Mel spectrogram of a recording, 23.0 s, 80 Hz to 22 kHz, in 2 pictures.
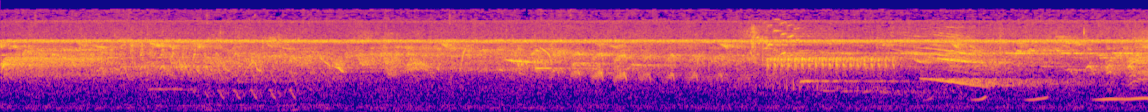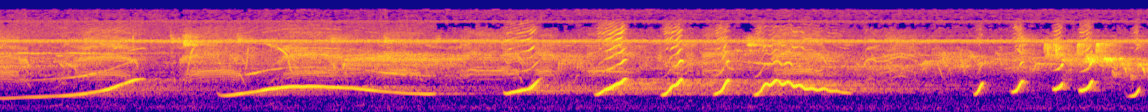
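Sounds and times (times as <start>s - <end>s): insect drone: 0.0s - 22.9s
birds calling: 9.2s - 22.9s
bird whistles: 9.3s - 15.8s, 16.5s - 20.0s, 21.2s - 22.9s
loud quick rising bird whistles: 9.4s - 13.0s, 16.5s - 20.0s.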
